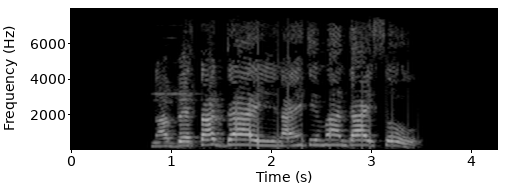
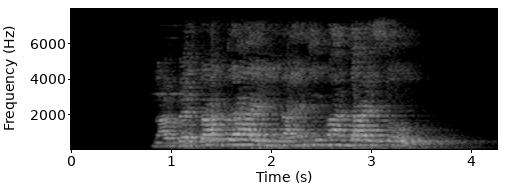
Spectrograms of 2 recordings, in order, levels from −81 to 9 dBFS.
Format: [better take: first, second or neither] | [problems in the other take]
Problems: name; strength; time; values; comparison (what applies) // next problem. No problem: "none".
first | room echo; dies away in 1.2 s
